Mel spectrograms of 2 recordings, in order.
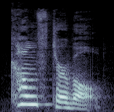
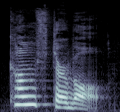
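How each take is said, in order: The two takes are said the same way.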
